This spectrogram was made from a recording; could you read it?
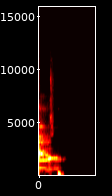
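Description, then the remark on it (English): A cat lets out one short, quiet meow, high-pitched and slightly falling, lasting about a third of a second, then silence. “I did not discover my love of cats until later. They were latecomers into the life. I see that. And one has joined us on the podcast.”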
